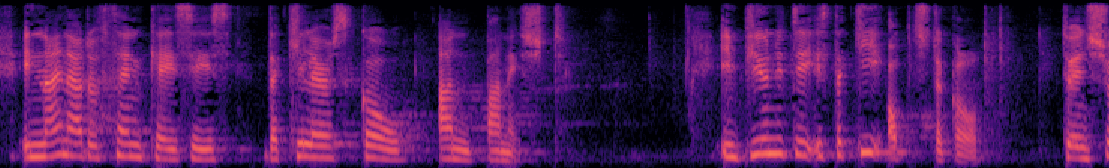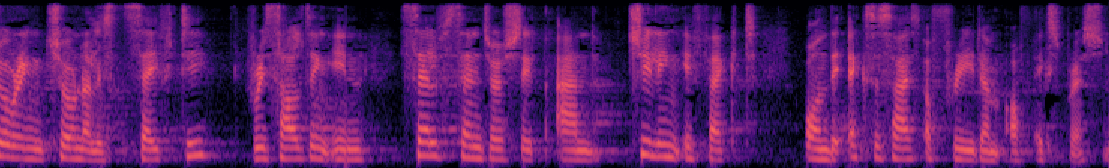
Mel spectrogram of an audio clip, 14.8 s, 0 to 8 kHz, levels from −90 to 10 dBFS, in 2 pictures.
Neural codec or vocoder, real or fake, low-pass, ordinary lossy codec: none; real; 7.2 kHz; none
